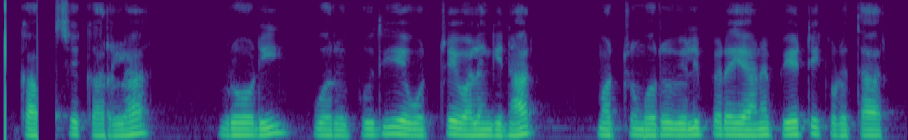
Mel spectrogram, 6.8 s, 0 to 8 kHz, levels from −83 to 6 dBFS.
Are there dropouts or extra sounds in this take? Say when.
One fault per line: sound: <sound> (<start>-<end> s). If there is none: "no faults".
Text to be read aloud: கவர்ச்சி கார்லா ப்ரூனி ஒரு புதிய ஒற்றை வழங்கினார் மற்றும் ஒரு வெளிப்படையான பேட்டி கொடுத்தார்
sound: dropout (0.3-0.4 s)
